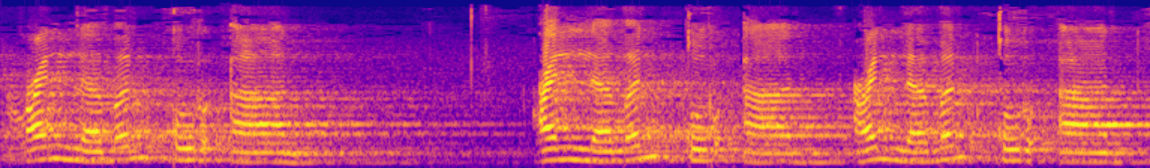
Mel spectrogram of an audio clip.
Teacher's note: قاف اور را کو پر پڑھنا ہے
